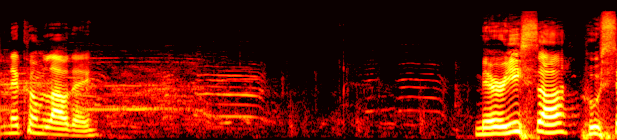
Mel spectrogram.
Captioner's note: audience cheering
